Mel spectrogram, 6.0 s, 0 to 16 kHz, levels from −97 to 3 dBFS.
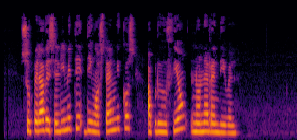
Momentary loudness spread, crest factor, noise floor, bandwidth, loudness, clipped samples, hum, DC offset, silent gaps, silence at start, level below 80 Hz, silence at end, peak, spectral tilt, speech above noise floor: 10 LU; 20 dB; -66 dBFS; 11 kHz; -23 LUFS; under 0.1%; none; under 0.1%; none; 0.45 s; -78 dBFS; 1.25 s; -6 dBFS; -5.5 dB/octave; 44 dB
